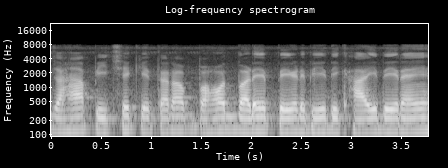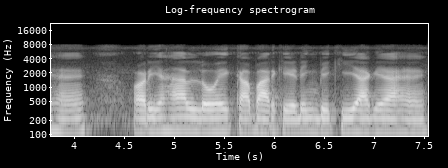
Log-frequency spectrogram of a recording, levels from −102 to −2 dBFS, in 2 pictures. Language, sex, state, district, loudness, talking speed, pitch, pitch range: Hindi, male, Bihar, Kaimur, -20 LUFS, 165 wpm, 110 Hz, 110-115 Hz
